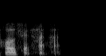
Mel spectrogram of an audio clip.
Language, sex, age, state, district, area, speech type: Marathi, male, 18-30, Maharashtra, Sindhudurg, rural, conversation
